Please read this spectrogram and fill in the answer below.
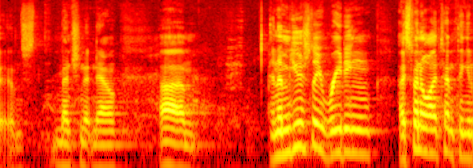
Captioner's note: laugh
